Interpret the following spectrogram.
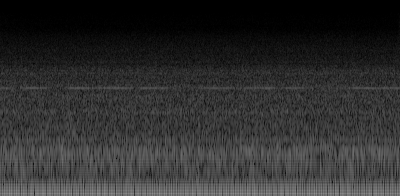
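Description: Steady low electrical hum with faint hiss from an open microphone, unchanging throughout, with a faint thin high whine above it.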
